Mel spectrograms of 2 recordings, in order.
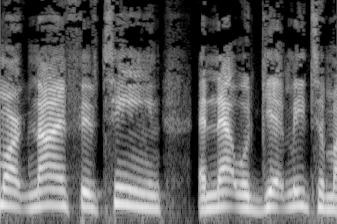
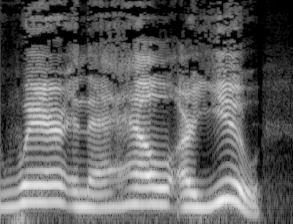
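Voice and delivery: mock angry, belligerent voice; 2 semitones higher than usual. Retelling the other speaker's phone call: imitating a mad, belligerent voice. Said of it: "you sounded so mad and belligerent".

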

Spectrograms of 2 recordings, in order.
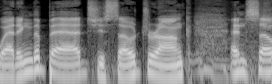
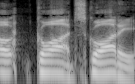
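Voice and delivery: a put-on Boston accent. Retelling what people said to the speaker: Boston accent. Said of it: "learned how to do an amazing Boston accent".

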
